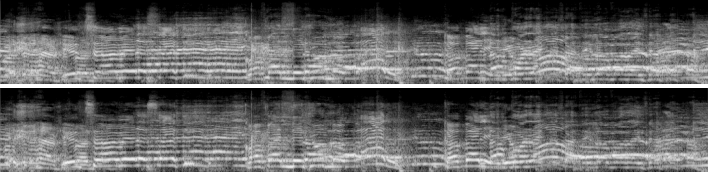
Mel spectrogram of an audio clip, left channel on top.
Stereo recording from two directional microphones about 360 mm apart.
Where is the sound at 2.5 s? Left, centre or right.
Right.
